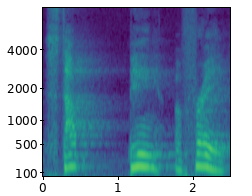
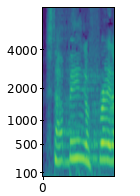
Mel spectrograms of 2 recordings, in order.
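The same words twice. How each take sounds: First: Quiet, spaced word by word; slow, deliberate command. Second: Higher, louder preaching exhortation; forceful command. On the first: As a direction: pause after "Stop", then draw out "being afraid". God's words to David, first take. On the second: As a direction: drive it out in one urgent run. God's words repeated with force. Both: Acted.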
